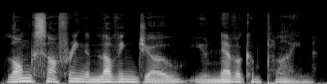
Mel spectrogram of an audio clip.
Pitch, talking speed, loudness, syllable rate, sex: 110 Hz, 145 wpm, -18 LUFS, 4.3 syllables/s, male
